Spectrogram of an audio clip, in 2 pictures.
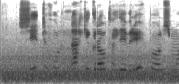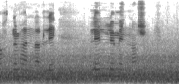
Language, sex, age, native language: Icelandic, male, 13, Icelandic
